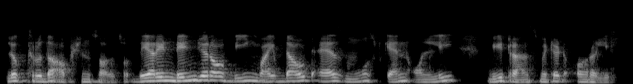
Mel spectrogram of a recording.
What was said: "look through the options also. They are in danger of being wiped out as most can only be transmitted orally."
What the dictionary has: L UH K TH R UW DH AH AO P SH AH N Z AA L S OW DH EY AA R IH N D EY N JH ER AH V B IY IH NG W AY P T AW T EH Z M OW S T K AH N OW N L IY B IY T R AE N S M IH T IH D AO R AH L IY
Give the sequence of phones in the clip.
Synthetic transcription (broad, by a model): L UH K T R UW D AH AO P SH AH N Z AA L S OW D EY AA R IH N D EY N JH ER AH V B IY IH NG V AY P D AW T EH Z M OW S T K AH N OW N L IY B IY T R AE N S M IH T IH D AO R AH L IY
